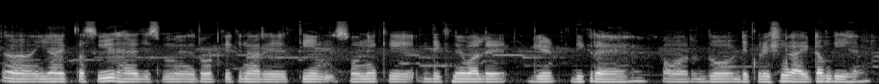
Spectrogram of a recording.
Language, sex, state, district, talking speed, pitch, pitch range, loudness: Hindi, male, Jharkhand, Garhwa, 170 wpm, 130 Hz, 125-130 Hz, -17 LUFS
